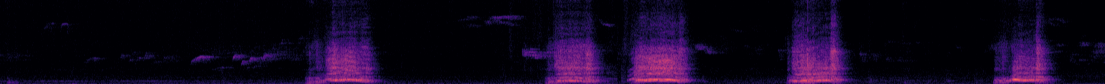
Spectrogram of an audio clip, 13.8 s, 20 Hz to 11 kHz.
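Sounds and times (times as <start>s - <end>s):
British goat bleating: 3.8s - 4.8s, 6.8s - 8.7s, 9.9s - 10.6s, 12.4s - 13.2s.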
